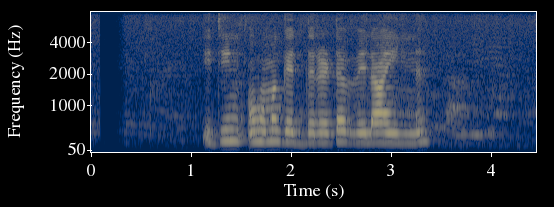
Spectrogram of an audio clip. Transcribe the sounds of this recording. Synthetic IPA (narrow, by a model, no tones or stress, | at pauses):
it̪inoɦoməɡed̪ːəɾəʈəʋelaːinːə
